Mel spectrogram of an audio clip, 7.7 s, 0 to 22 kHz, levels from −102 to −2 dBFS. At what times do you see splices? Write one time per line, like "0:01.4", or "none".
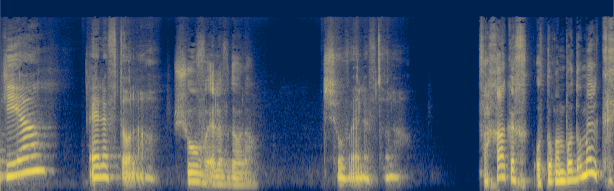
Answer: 0:01.0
